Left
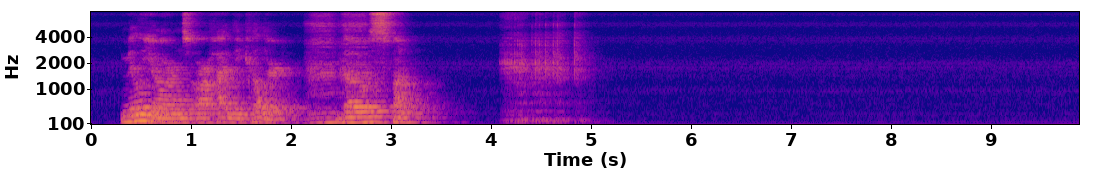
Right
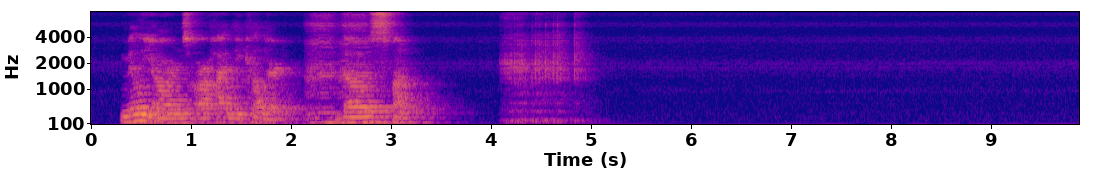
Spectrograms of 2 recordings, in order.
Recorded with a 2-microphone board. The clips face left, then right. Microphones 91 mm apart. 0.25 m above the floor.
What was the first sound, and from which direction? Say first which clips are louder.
A man speaking: left 1 dB; 35° right (ahead or behind).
